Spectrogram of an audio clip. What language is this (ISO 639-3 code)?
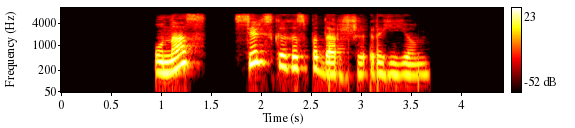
bel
